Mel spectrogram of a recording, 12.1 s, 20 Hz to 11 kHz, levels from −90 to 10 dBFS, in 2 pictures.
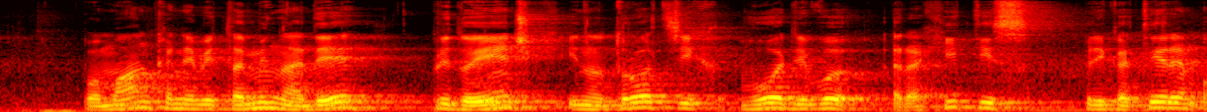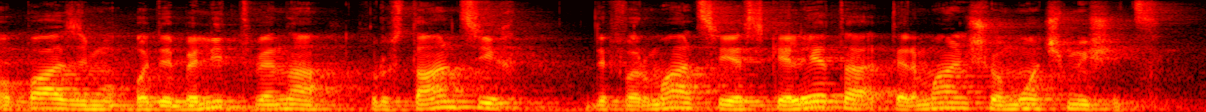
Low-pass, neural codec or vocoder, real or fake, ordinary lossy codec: none; none; real; none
